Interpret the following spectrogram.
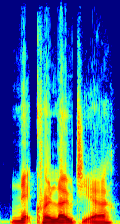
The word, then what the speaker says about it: Necrologia: gaining we can cast a card like necro necrologia yeah that's how you pronounce announc that um and as an additional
